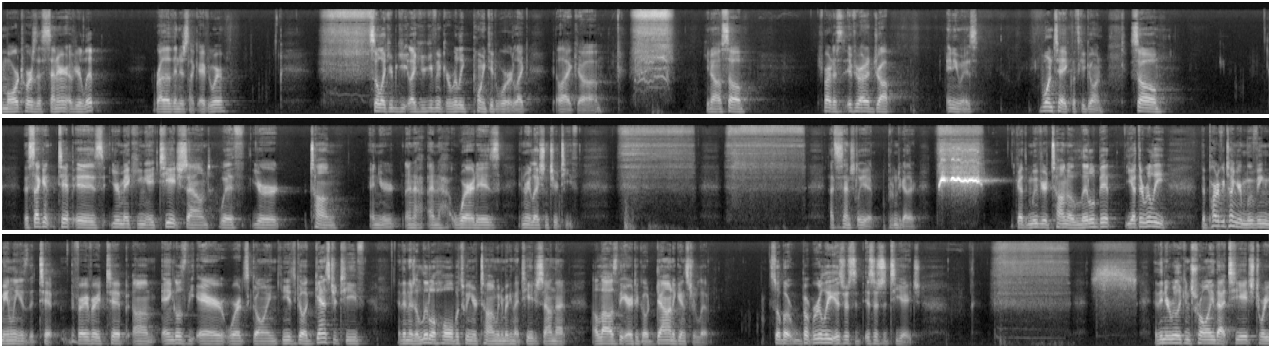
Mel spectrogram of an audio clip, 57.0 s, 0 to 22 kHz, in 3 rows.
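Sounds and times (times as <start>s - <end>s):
man blowing breathy hiss: 4.2s - 5.6s, 9.4s - 10.1s, 27.8s - 31.4s, 52.8s - 55.3s
faint thin whistle tone: 33.0s - 34.2s.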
